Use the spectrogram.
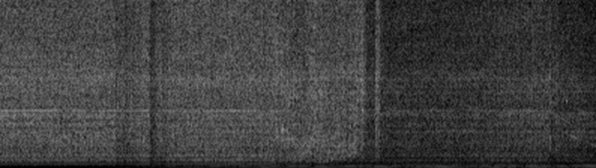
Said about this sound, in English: This is a chainsaw. It's real. It's dangerous.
